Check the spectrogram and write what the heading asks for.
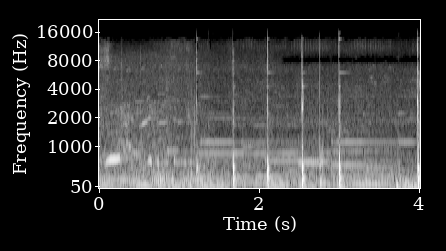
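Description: A hammer knocking a nail into a wooden log: a run of sharp blows, roughly half a second apart, starting about a second in. Background music plays under it.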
